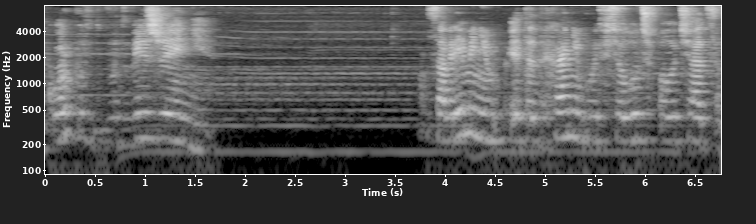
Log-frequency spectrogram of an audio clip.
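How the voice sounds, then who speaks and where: A woman giving an instructional breathing lesson as a yoga teacher, calm and unhurried, with pauses between phrases. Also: medium pitch. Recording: roomy echo, distant mic, music.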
